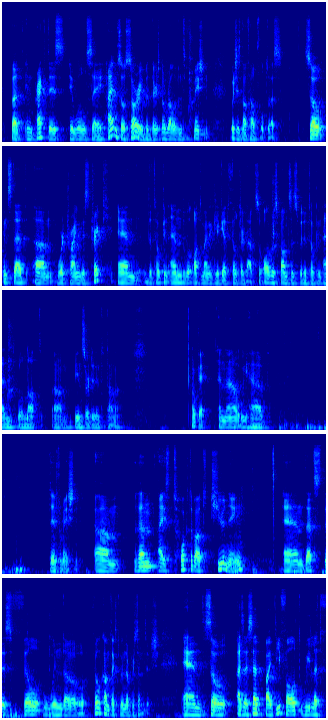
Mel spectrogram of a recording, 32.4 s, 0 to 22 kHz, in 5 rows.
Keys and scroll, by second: 17.8 super+Left, 23.0 Right, 24.1 Left, 24.4 Return, 26.8 Return, 27.4 Right.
